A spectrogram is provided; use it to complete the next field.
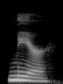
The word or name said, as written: near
